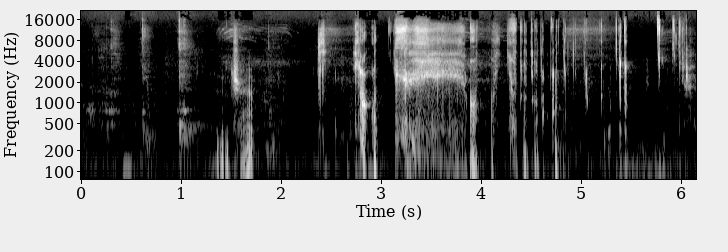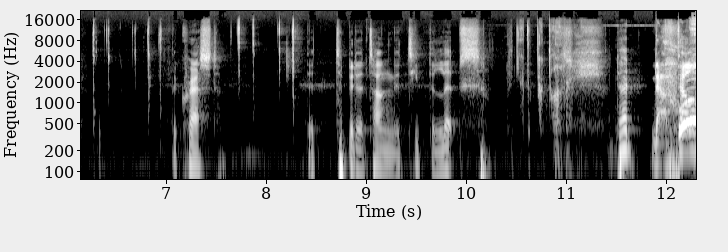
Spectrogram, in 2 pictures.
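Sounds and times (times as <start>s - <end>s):
soft mouth noises: 1.5s - 8.6s, 10.2s - 11.2s
speech: 1.6s - 1.8s, 7.2s - 7.6s, 8.4s - 10.3s, 10.9s - 12.2s
chewing a bite of cockroach-meat steak: 3.9s - 8.4s, 10.3s - 11.0s.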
